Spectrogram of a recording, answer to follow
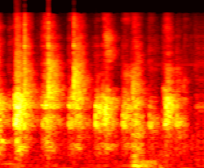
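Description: Applause from a small audience thinning out into scattered, fading claps, with a low thump about one and a half seconds in.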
